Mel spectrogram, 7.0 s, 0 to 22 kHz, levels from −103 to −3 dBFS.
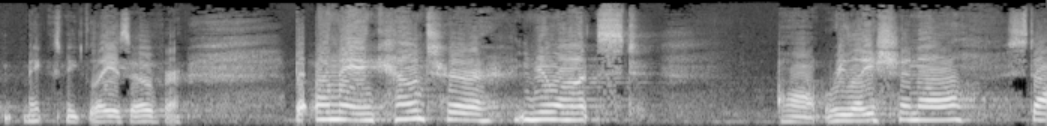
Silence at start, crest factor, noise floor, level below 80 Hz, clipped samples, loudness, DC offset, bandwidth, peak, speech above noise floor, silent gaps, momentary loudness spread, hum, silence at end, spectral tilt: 0 s; 12 dB; -41 dBFS; -60 dBFS; under 0.1%; -15 LUFS; under 0.1%; 19.5 kHz; -4 dBFS; 26 dB; none; 13 LU; none; 0 s; -3 dB/octave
